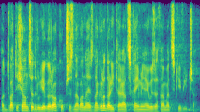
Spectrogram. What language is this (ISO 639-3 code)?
pol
